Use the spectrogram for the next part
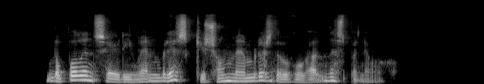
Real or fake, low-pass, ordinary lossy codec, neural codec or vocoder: fake; 10.8 kHz; AAC, 48 kbps; codec, 24 kHz, 0.9 kbps, WavTokenizer, small release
